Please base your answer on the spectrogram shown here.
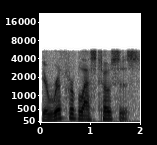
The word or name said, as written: erythroblastosis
